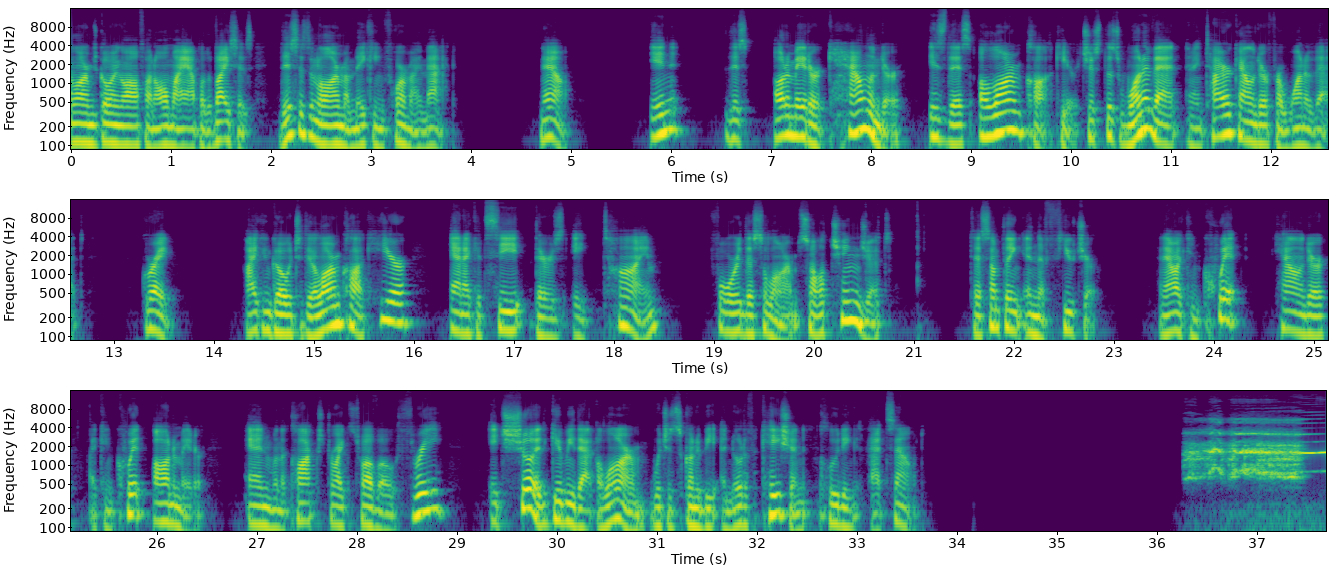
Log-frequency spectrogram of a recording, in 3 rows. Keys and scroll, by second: 20.3-21.2 typing, 23.6 super+q, 25.3 super+q.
